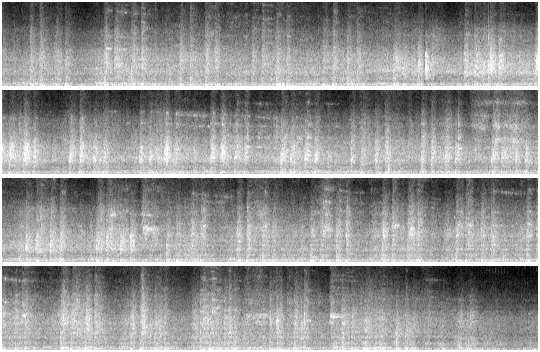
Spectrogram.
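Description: Long goods train of covered freight wagons rolling past at speed: a steady loud rumble with a repeated clickety-clack of wheels over the rail joints.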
